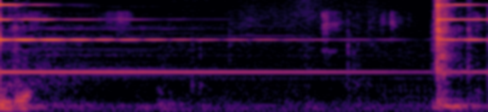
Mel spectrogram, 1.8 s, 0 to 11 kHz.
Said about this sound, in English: Two bings of the bell there. Well done. That's 2 points to the Reds.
